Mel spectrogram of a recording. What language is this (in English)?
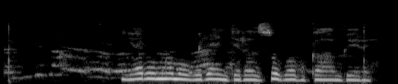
Kinyarwanda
